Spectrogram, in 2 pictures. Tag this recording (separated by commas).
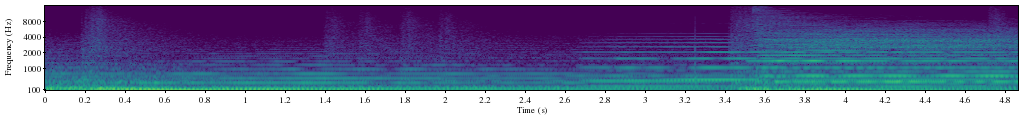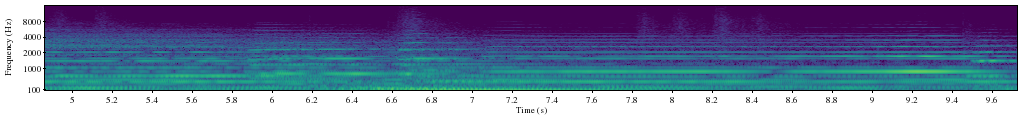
Music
